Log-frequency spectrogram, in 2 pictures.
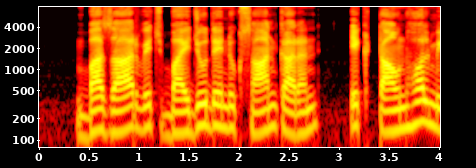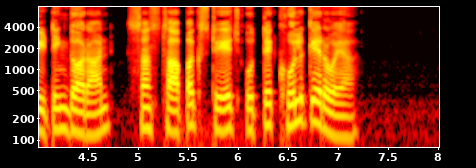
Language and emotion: Punjabi, sad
